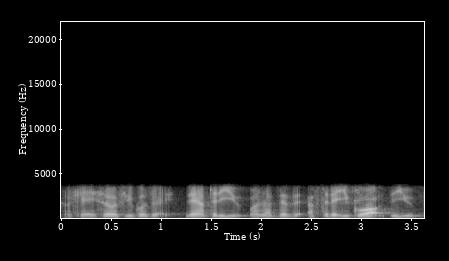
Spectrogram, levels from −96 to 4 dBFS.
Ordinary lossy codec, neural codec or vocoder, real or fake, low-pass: Opus, 64 kbps; none; real; 3.6 kHz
